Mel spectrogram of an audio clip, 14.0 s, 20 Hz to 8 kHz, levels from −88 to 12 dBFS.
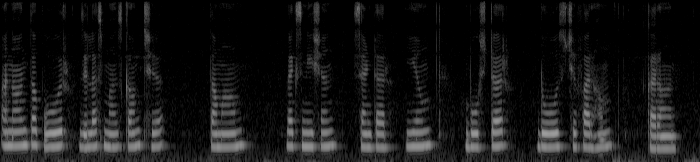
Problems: background sounds at intervals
